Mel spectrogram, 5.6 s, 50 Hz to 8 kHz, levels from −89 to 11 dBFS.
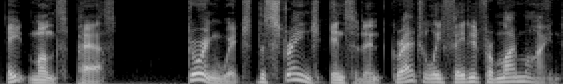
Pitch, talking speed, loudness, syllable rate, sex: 125 Hz, 140 wpm, -20 LUFS, 4.5 syllables/s, male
